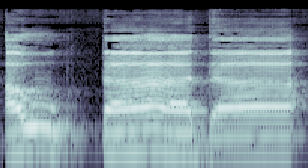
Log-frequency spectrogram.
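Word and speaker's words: أَوْتَادًا: ওয়াল জিবালা আওতাদা, তা এক লিপ টান হবে, দা এক লিপ টান হবে।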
